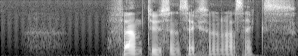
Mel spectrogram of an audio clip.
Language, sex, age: Swedish, male, 23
